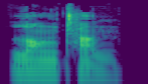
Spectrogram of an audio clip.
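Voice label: "long ton", British English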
